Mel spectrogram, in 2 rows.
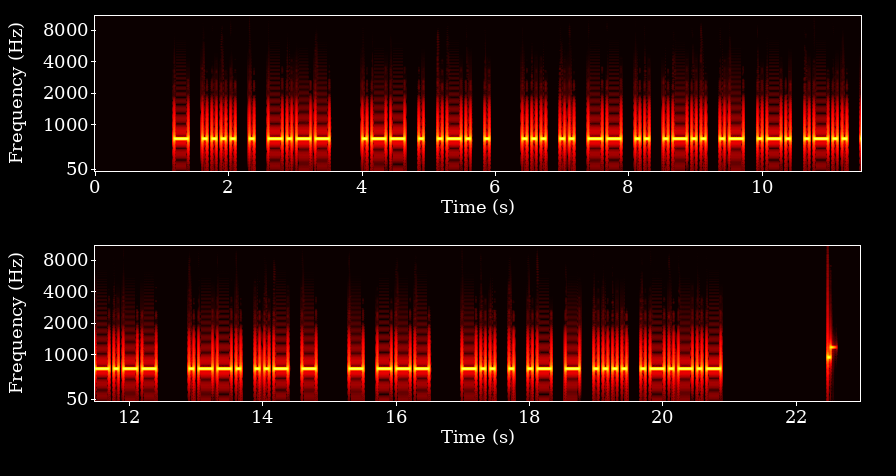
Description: Morse code, heard as a keyed tone, about 17 wpm, 700 Hz. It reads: THEY WERE SIMILARLY PUT TO DEATH.
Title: Sentences from Top 1400 Words 17wpm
